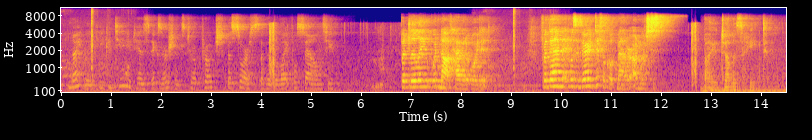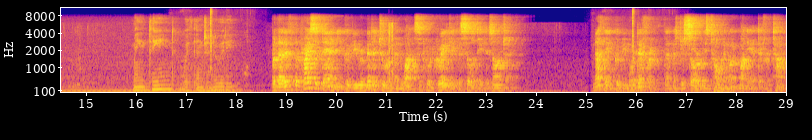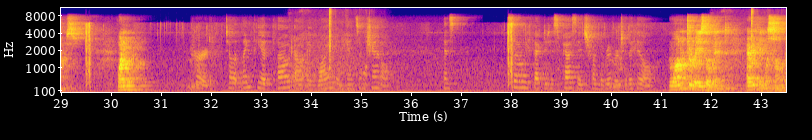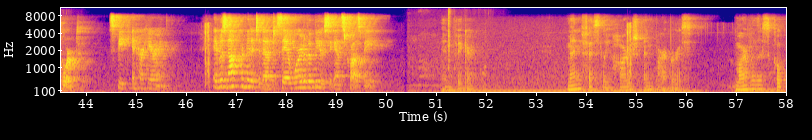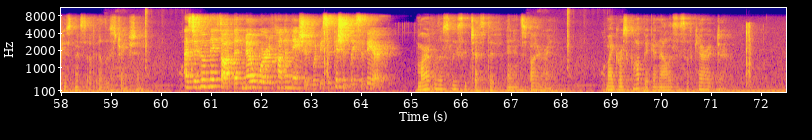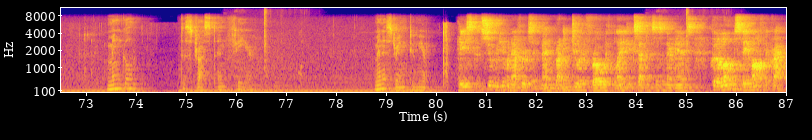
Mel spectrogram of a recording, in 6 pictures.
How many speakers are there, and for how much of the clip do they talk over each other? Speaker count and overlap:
4, no overlap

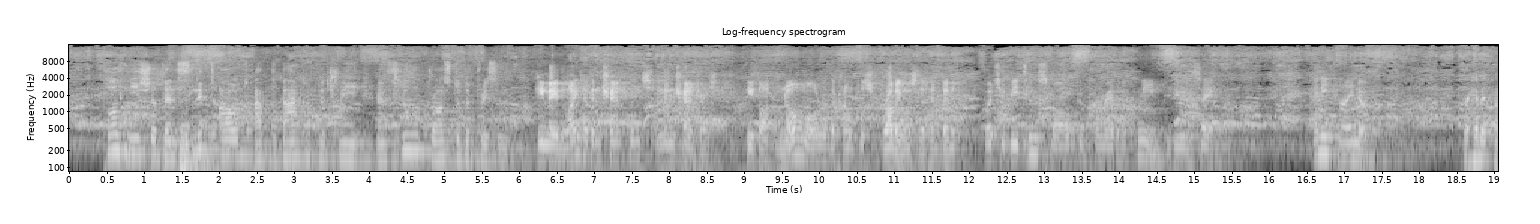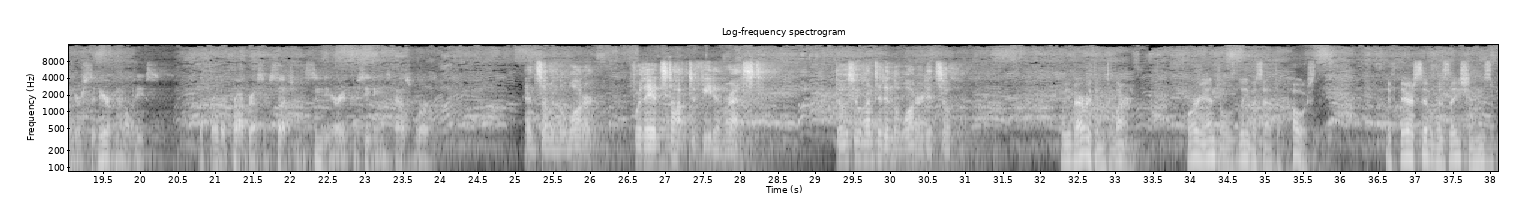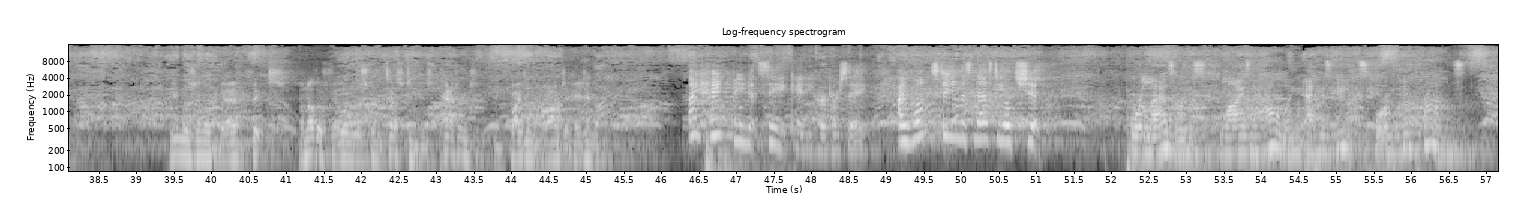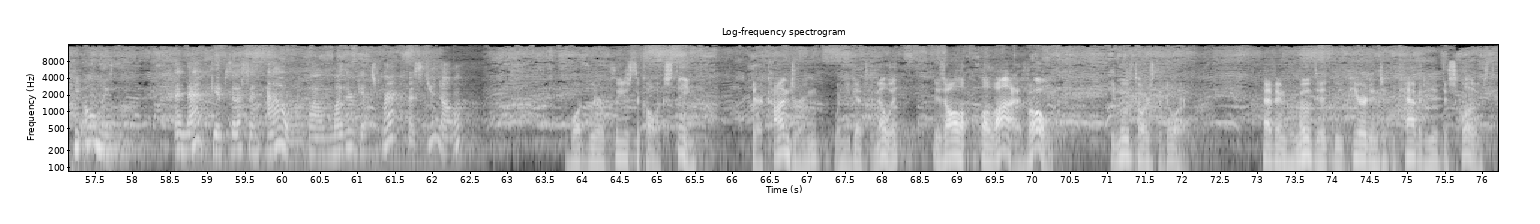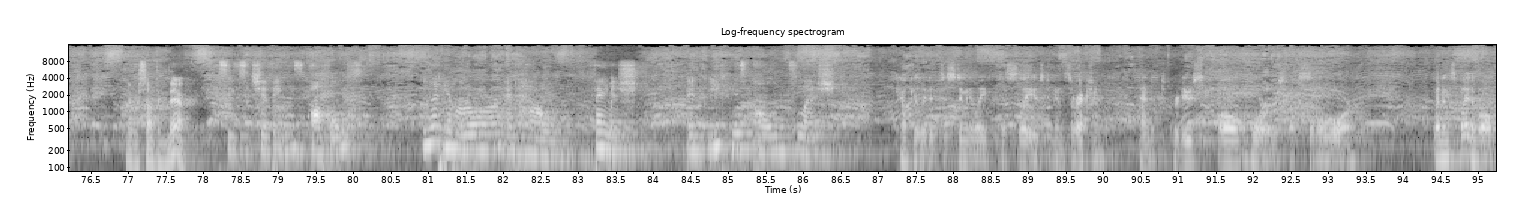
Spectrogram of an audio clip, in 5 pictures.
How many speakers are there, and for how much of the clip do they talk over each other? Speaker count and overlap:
10, no overlap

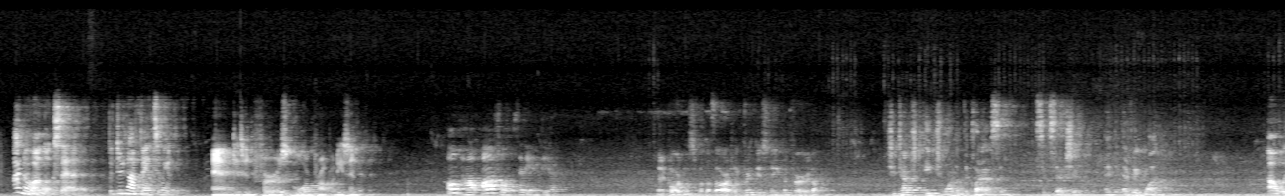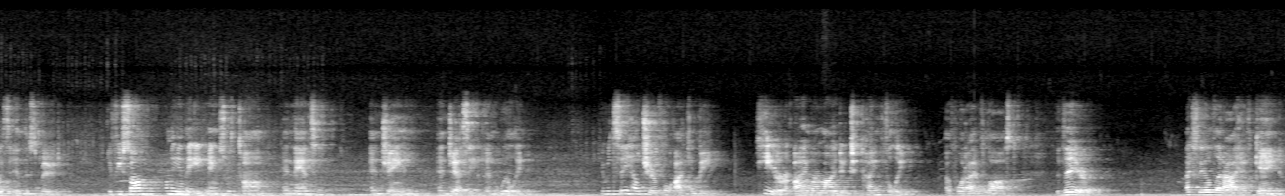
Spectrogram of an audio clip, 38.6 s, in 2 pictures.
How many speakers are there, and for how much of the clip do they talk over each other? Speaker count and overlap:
5, no overlap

